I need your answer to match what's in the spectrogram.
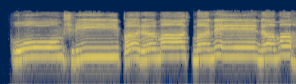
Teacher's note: ने थोड़ा सा दीर्घ कर देंगे क्योंकि बड़ी मात्रा मतलब कि दीर्घ मात्रा है वहां पे ने न के ऊपर एक मात्रा ने।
